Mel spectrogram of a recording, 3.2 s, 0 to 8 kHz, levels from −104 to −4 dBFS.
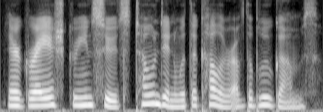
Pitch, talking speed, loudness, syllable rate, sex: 185 Hz, 240 wpm, -16 LUFS, 4.7 syllables/s, female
